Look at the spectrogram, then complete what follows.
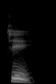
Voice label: "ciñ", Apatani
